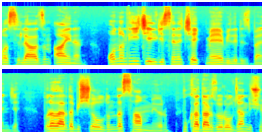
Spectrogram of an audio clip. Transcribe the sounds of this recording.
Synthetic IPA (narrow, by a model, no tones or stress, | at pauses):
masɯlʲaːzɯmajnæno̞nunhit͡ʃilʲɟisinit͡ʃʰɛc̚me̞jebilʲiɾizbæ̰nd͡ʒɛ̰ | buɾalˠaɾd̪abiɾʃejolˠd̪uːnud̪asanmɯjo̞ɾumbukʰad̪aɾzo̞ɾo̞lˠud͡ʒaːnd̪yʃy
